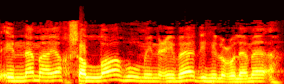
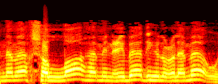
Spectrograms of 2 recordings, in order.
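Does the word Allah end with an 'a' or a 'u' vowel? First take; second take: u; a. First: Allah ends in 'u'; al-ulama ends in 'a'. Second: Allah ends in 'a'; al-ulama ends in 'u'. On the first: God fears the scholars. The speaker calls it wrong. "مثلا قرأ" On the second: Only the scholars truly fear God. The speaker calls it right. "والقراءة"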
